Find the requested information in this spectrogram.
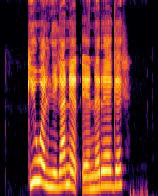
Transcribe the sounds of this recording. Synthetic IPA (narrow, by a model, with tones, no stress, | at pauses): ki˦wa˦˨lɲi˨ka˦nɛ˨t̪ɛ˨nɛ˦ɾɛ˦ɡɛ˦k̚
